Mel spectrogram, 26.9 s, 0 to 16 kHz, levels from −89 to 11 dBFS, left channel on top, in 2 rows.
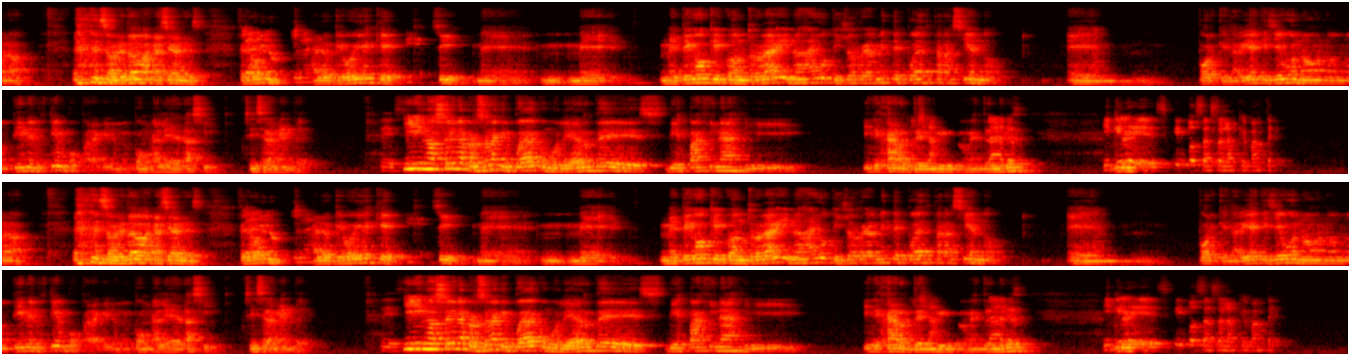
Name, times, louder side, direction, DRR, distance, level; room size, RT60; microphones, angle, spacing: voice 1, 0.0-2.8 3.1-4.1 4.3-6.3 6.6-10.0 10.7-11.6 12.0-15.7 15.9-16.5 17.5-21.5 22.1-23.7 24.5-24.8, equal, ahead, 2.4 m, -28 dB
voice 2, 2.4-3.1 4.0-4.2 10.8-11.1 16.4-16.5 17.3-17.6 22.6-22.8 23.3-23.6 24.5-26.2, left 3 dB, 50° left, 1.5 m, -37 dB
11.0 x 3.7 x 3.7 m
head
